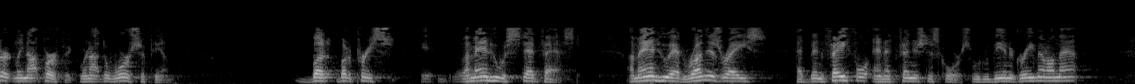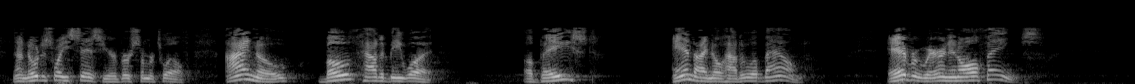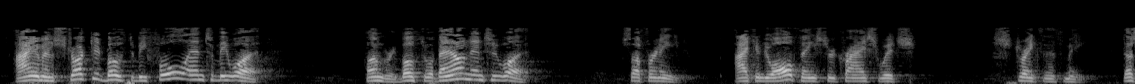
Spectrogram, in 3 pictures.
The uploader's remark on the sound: a live broadcast from the auditorium of Ketha Heights Baptist Church in Festus, Missouri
